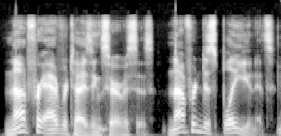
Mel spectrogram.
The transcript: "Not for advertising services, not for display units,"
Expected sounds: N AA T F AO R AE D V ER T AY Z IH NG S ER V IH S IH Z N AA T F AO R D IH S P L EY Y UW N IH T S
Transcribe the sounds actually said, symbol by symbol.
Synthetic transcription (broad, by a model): N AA T F AO R AE D V ER T AY Z IH NG S ER V IH S IH Z N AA T F AO R D IH S P L EY Y UW N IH T S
